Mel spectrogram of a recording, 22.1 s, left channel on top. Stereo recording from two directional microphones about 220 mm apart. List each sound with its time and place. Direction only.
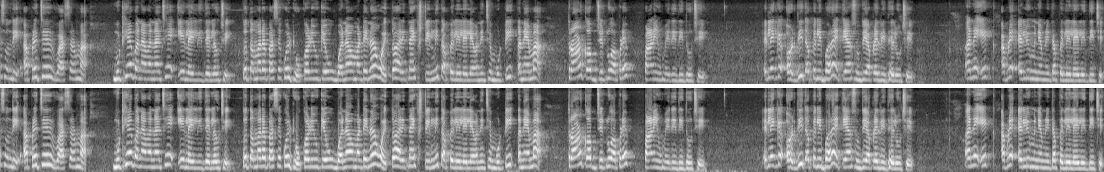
0.0 s a woman's voice: 20° right (ahead or behind)
15.2 s a woman's voice: 20° right (ahead or behind)
19.3 s a woman's voice: 20° right (ahead or behind)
